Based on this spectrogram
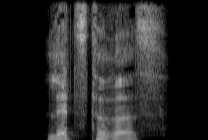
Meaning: strong/mixed nominative/accusative neuter singular of letztere
- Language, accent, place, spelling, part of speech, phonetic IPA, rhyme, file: German, Germany, Berlin, letzteres, adjective, [ˈlɛt͡stəʁəs], -ɛt͡stəʁəs, De-letzteres.ogg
